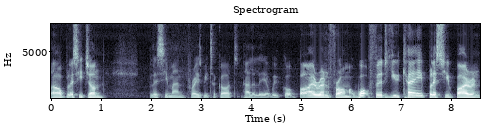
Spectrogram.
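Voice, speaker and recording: Using a normal speaking voice, a man with a medium pitch talks at a fairly slow pace, with ordinary pitch variation and big swings in loudness. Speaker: church pastor hosting live broadcast. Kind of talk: live-streamed ministry broadcast, interview. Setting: live online broadcast.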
